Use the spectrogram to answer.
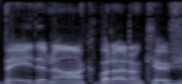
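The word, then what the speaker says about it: Badenoch: It's pronounced Bay-da-nock, but I don't care.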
